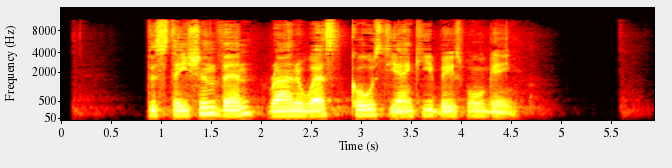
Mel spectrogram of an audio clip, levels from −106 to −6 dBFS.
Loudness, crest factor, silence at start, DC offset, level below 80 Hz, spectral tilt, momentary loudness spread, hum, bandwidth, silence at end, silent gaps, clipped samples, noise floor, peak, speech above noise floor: -16 LUFS; 18 dB; 0.85 s; under 0.1%; -60 dBFS; -4 dB/octave; 9 LU; none; 11.5 kHz; 1.4 s; none; under 0.1%; under -90 dBFS; 0 dBFS; over 74 dB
